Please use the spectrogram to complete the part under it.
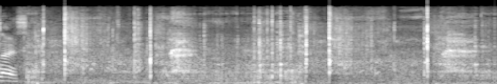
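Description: Scooter wheels roll and rumble on brick paving.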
